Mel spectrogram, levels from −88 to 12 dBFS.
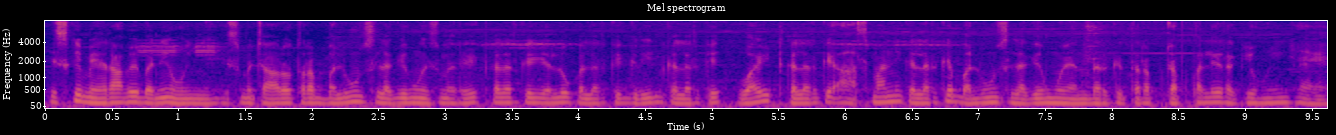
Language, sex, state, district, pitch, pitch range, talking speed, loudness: Hindi, male, Bihar, Purnia, 120 Hz, 115-130 Hz, 270 wpm, -36 LUFS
